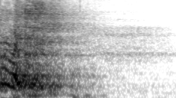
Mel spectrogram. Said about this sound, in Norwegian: Uh, prosit. Velsigne deg.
